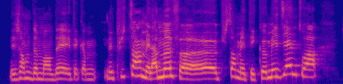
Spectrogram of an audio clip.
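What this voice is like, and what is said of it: Strong Québécois French accent. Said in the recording (French): “Tu fais l'accent québécois de ouf, quoi... je parle comme ça”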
